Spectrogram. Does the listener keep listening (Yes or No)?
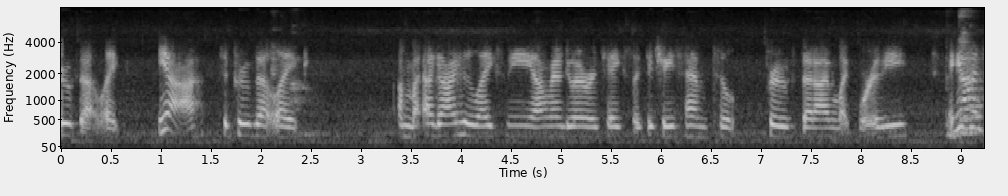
No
